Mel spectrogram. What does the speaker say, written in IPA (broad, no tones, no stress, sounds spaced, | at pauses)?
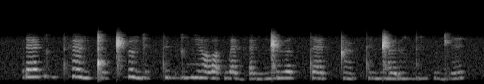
ɾ æ ɡ ø ɡ t̪ʰ æ̃ ɡ ɡ͡ǃ œ ǁʰ œ̃ ɡ e tː y b ɡ ʉ ʎ ẽ ɐ̯ lˠ e ʔ w æ ɡ ʔ æ ɡ ŋ͡ǁ ʉː ɐ̯ tː æ tː æ̃ ɭ tː y ŋ͡ǁ œ ɾ ʉː ʎ d̪ ʉ ʎ p ʉ ɡ j e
